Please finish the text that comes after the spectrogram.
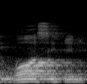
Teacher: غاسق غین پور الف مدہ ہے، دو حرکات لمبا ہے، سین صفیر کی آواز سے۔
